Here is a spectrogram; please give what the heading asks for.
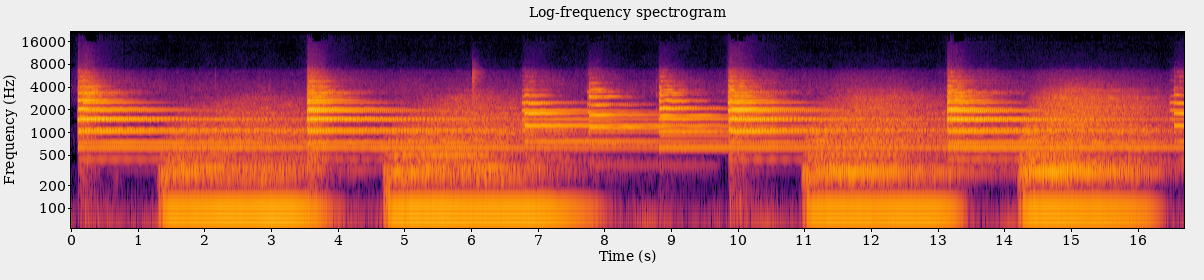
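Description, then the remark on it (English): The great church bells of St. Petersburg toll a requiem after the death of Catherine the Great. They ring in a slow, uneven sequence, each loud strike fading before the next, with a deep resonant hum lingering beneath the overlapping peals. “Catherine the Great had just died, and the great bells of St. Petersburg tolled their requiem.”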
